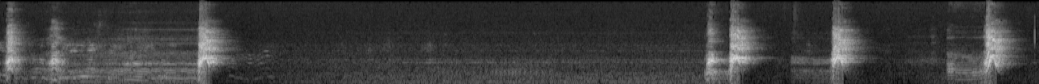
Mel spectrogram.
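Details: Pet Rat Terrier wagging its stub tail and barking playfully for attention: a few sharp barks at the start, a long quiet pause, then a cluster of four loud barks, some in quick doubles.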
